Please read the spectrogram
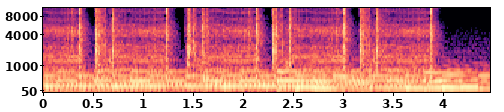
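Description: Background music: held chords over a quick, clicking beat, with the chord changing a little after two seconds in.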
